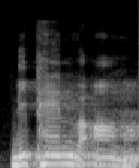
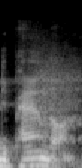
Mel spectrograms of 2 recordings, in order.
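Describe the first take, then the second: First: "Depend" and "on" said apart, slowly; separate words. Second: "Depend on" run together as di-PEN-don; linked words. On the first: Teacher separates "Depend" and "on" before linking them, slow and apart. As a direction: split "Depend" from "on" with "và" between. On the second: Teacher shows linking in "Depend on", joined as one word. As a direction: carry the D of "Depend" into "on". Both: Shown as a demonstration. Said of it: "chúng ta nối liền lên".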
